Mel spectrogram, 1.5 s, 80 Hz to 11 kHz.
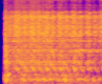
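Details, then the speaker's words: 1987 Ford Ranger 2.3L four-cylinder 2WD after years of sitting, new starter and solenoid: steady fast cranking with regular compression pulses but no firing; crank no start, possibly out of fuel. "so let's see if it starts I don't think it will it might be out of fuel"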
